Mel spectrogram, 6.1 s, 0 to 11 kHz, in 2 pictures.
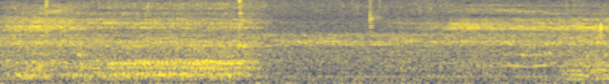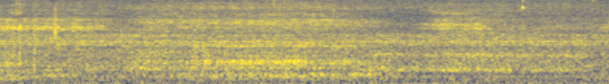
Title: Alancon 2009 - Snoring in the dark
